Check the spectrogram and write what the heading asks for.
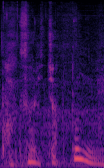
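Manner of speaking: muttered whisper; cursing under breath. Real, not acted. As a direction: whisper it to yourself, spooked. Spooked, whispers reaction.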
